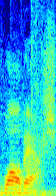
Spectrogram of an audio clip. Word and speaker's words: Wabash: you could have been because it's only two syllables i know how to say it but i don't know how to explain it's wabash so i feel like the wall is where you hit it wabash oh nailed it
